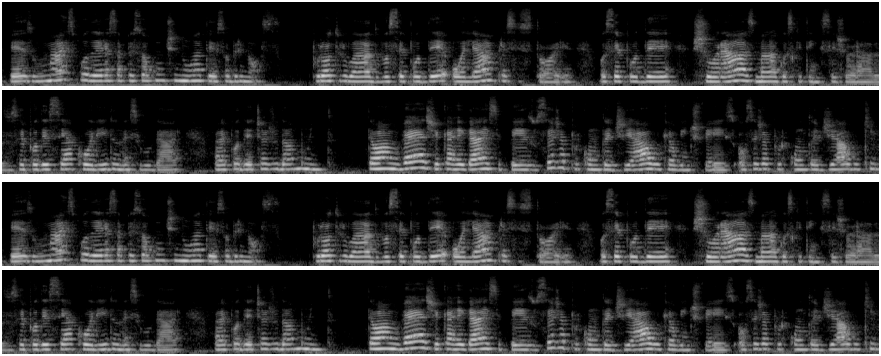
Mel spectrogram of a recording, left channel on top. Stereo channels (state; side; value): identical; both; correlation 1.00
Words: mais poder essa pessoa continua a ter sobre nós. Por outro lado, você poder olhar para essa história, você poder chorar as mágoas que tem que ser choradas, você poder ser acolhido nesse lugar, vai poder te ajudar muito. Então, ao invés de carregar esse peso, seja por conta de algo que alguém te fez, ou seja por conta de algo que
